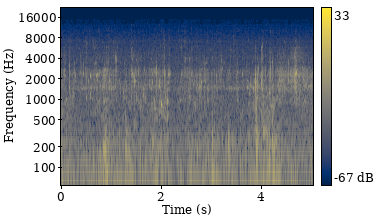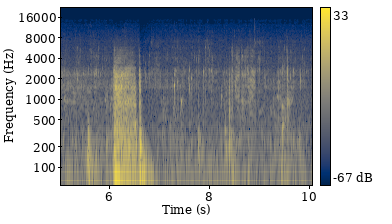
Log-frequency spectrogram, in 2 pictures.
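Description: Kayak paddling on a calm river: water trickling and dripping off the paddle, with small splashes from the strokes. About six seconds in comes one louder splash or knock, lasting about half a second.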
